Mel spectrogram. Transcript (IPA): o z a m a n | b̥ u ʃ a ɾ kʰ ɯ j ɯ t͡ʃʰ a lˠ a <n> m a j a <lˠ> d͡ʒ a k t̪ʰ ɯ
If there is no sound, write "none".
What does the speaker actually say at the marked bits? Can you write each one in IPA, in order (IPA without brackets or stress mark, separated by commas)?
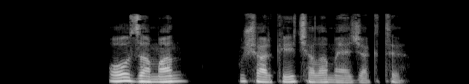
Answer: none, none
